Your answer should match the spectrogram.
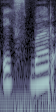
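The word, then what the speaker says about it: x̄: per akar n dimana eksbar adalah nilai rata-rata pengamatan jadi ini x ada tanda garis di atasnya ini saya bacanya eksbar ya eksbar sama dengan nilai rata-rata pengamatan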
